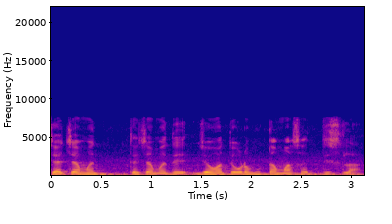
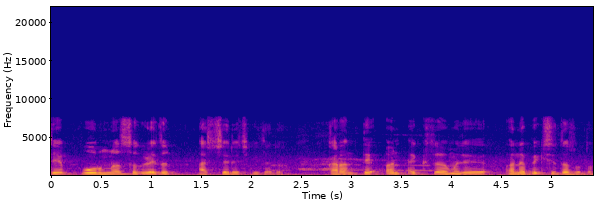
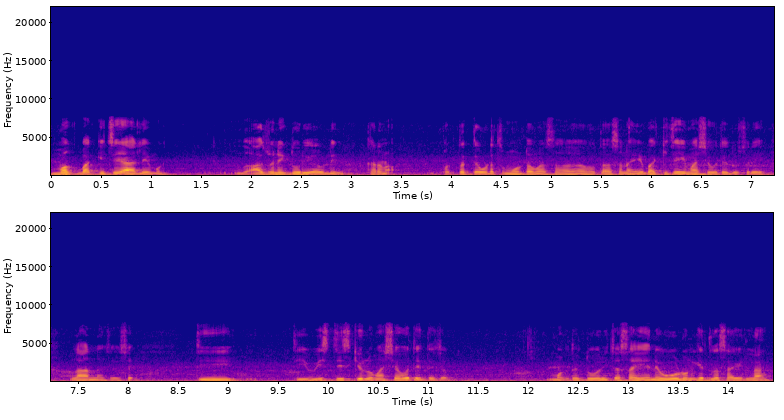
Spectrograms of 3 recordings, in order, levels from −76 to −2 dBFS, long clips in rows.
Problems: background sounds at intervals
